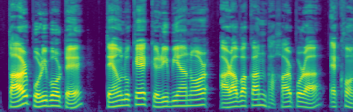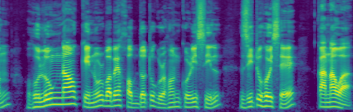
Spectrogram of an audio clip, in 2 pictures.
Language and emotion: Assamese, neutral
